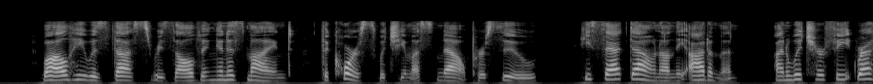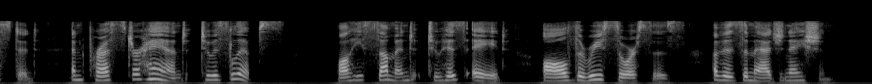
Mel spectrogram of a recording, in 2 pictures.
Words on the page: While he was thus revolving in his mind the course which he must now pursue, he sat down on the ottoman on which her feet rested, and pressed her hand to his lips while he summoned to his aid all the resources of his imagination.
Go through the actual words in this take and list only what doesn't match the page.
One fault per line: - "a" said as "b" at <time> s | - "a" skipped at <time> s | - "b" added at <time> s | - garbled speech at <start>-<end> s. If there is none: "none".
none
